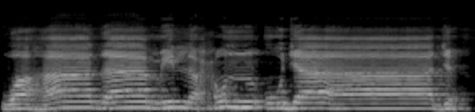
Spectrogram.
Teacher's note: وقف کی صورت میں جیم کو ساکن کر دیں گے، پہلی جیم کو الف مدہ کی وجہ سے کھینچتے ہوئے اس جیم ساکن کے ساتھ ملائیں گے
